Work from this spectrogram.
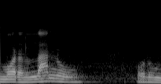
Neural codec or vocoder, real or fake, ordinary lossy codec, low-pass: none; real; none; 5.4 kHz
